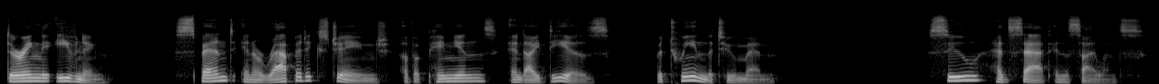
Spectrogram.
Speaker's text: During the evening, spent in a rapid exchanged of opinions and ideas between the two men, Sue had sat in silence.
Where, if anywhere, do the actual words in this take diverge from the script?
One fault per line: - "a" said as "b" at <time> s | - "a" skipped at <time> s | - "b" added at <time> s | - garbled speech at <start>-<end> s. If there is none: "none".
- "exchanged" said as "exchange" at 3.0 s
